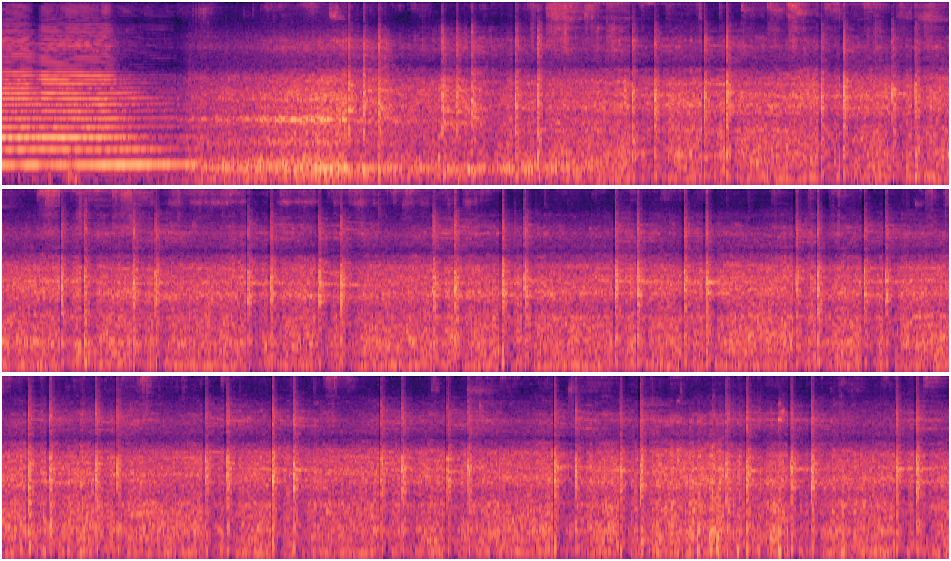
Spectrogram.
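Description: Horn of an electric locomotive, one long, steady blast that stops about two seconds in. Then the express train's passenger coaches roll past at speed: a steady rumble with a regular clickety-clack of wheels over the rail joints.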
